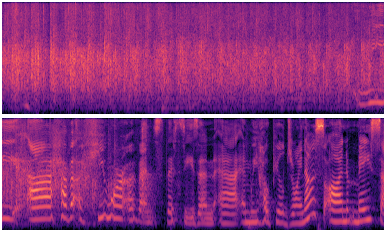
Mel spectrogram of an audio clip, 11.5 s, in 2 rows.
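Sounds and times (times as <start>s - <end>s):
audience applause for speakers: 0.0s - 8.0s
speech: 6.5s - 11.4s.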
